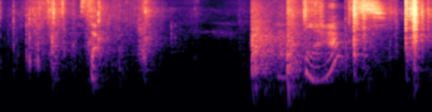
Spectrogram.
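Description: Clear plastic zip-top bag crinkling and rustling as it is handled, in a run of short strokes over the first second and a half. After a brief pause, a louder burst of handling noise follows about halfway through.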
